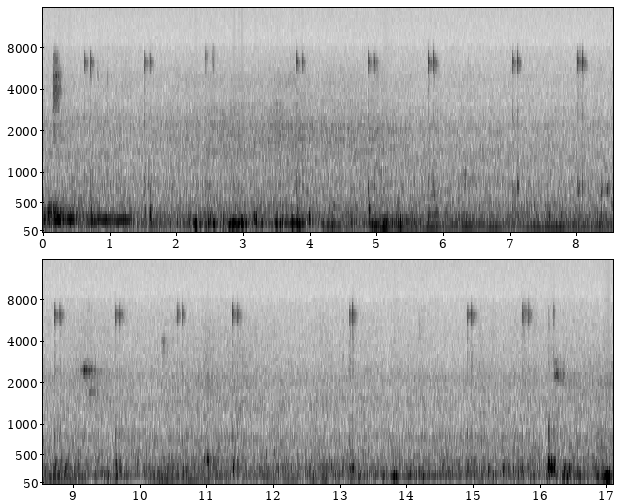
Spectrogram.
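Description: Faint computer mouse button clicks, spaced roughly a second apart, each placing one digitizing point, over a low room hum.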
